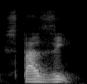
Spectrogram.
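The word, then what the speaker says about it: Stasi: Μια μικρή διόρθωση. Στάζι. – Στάζι. – Όχι στάση, ναι. Δεν στάση. Στάζι. – Στάζι. – Δεν ξέρω γιατί γράφεται στάση, διαβάζεται με ζήτα όμως.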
